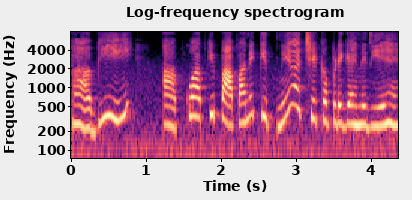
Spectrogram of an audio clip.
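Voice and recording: This is a woman doing a cartoonish character voice. It is pitched high and delivered at a fairly slow pace.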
